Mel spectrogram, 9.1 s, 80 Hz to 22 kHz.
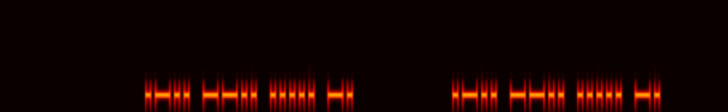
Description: Morse code, heard as a keyed tone, about 20 wpm, 700 Hz. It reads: LZ5N LZ5N
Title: DXCC-100 Call Signs - 4 Characters - Repeated 2x - 20wpm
